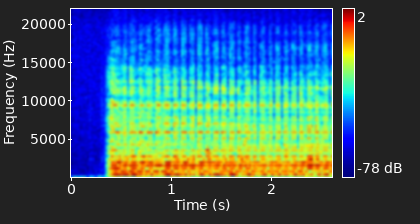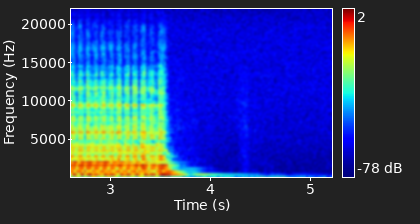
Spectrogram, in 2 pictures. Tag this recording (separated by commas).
Bowed string instrument, Music, Musical instrument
